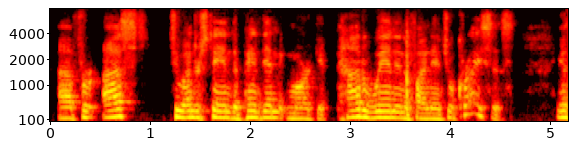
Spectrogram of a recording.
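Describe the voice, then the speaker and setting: Higher-voiced male event host, effusive. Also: dark tone. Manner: effusive, chummy. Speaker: event host introducing a speaker. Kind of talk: informal live introduction. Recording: dull lo-fi audio.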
